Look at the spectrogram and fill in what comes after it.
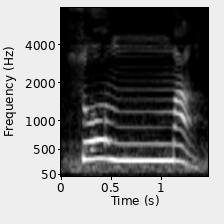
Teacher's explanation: मीम मुशद्दद और मुशद्दद हर्फ अपने पहले वाले हर्फ के साथ मिलकर पढ़ा जाता है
